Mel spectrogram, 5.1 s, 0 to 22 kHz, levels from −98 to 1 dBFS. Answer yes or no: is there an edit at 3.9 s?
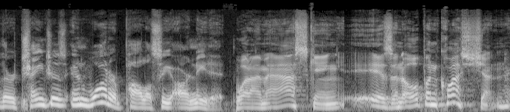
no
